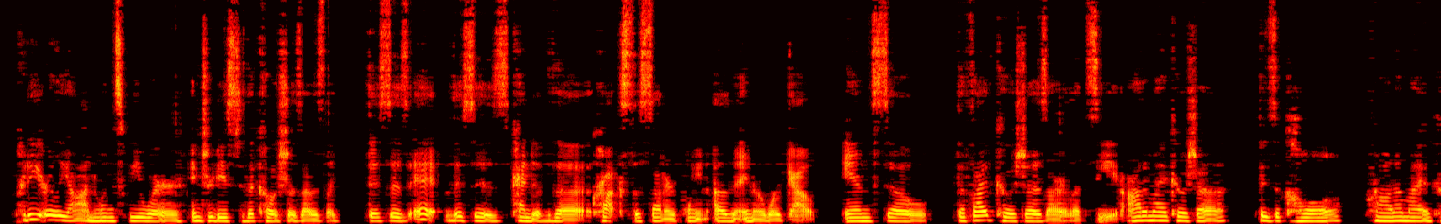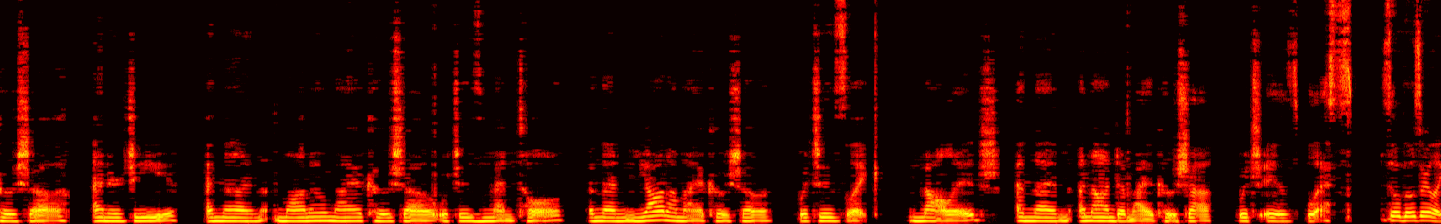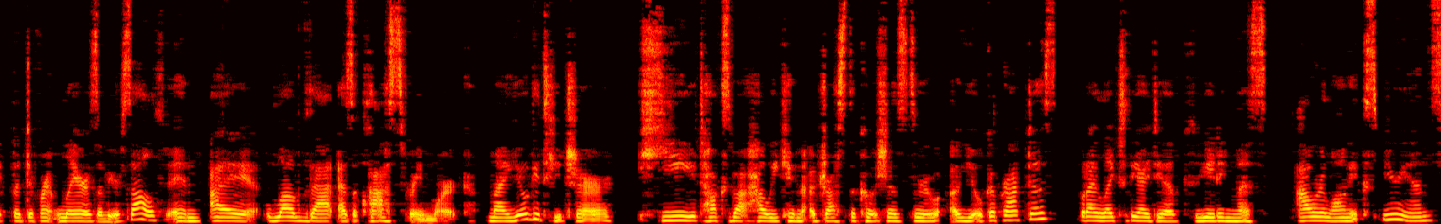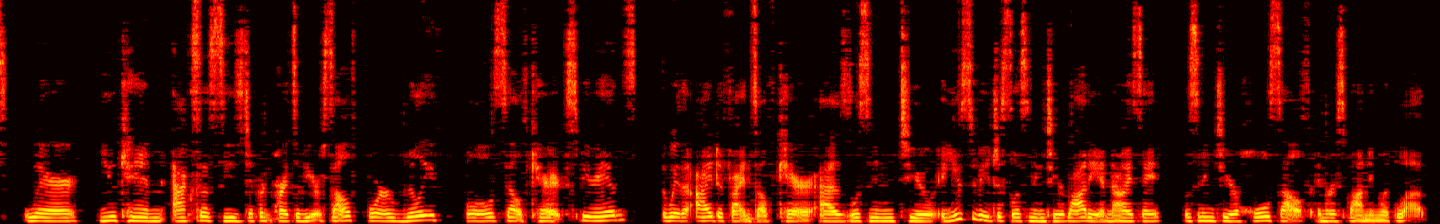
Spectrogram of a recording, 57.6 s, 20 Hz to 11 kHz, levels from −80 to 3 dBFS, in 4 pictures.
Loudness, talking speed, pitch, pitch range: -21 LUFS, 165 wpm, 185 Hz, 175-195 Hz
